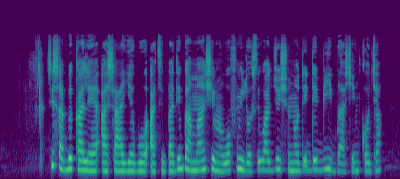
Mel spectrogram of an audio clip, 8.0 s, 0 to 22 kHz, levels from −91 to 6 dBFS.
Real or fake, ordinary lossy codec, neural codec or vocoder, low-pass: real; none; none; 9.9 kHz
